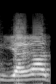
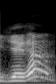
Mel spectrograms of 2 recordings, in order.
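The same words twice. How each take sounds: First: The first syllable has a full a vowel. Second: The first consonant has a reduced vowel. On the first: This is the Hebrew way of saying it. "במקום ירד" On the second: This is the Aramaic way of saying it. "אומרים ירד"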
